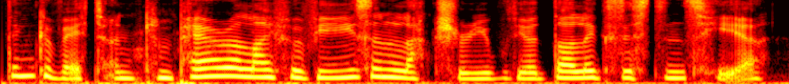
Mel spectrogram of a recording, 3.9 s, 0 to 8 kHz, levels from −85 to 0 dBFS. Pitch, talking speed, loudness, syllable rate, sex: 240 Hz, 245 wpm, -15 LUFS, 6.3 syllables/s, female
